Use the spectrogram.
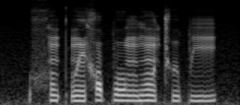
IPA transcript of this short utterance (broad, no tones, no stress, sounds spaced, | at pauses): x õ kʷʼ ẽ x ɔ p o ŋ ɡ õ tʰ ɯ p i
